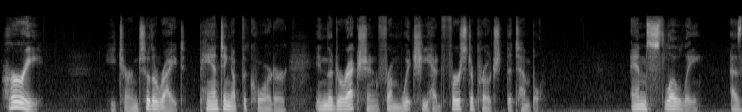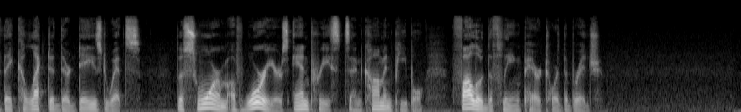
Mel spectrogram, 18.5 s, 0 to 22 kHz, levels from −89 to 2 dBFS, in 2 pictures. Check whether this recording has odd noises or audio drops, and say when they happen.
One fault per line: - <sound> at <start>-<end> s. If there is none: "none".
none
